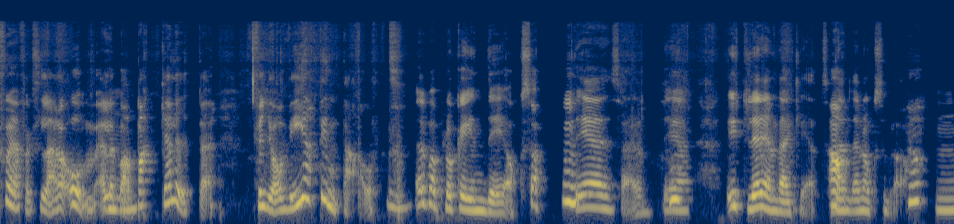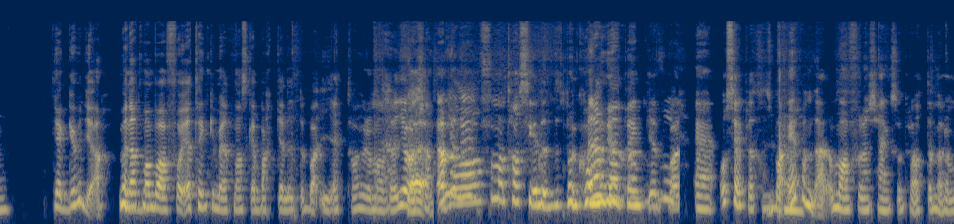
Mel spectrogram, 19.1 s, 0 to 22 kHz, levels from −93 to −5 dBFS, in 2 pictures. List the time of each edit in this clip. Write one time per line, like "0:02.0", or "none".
0:13.9
0:16.3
